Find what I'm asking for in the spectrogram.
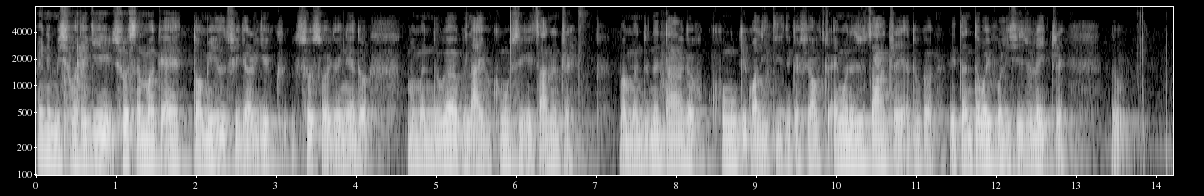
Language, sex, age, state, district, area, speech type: Manipuri, male, 18-30, Manipur, Thoubal, rural, spontaneous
